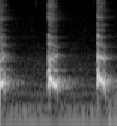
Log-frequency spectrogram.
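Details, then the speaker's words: Adult imitating the classic seal-like barking cough of croup, the commonest cause of stridor in children and often a spot diagnosis on arrival; three short, harsh barking coughs. "And you often diagnose it as they walk through the department, because they'll often have the barking cough, the classical"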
